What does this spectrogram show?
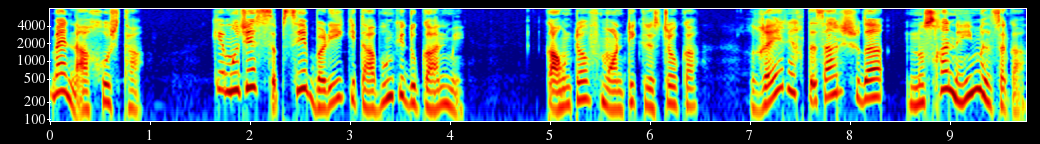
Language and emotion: Urdu, sad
